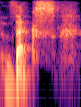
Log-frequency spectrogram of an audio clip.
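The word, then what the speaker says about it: Vaex: worked very closely with the folks who make vex which is spelled v-a-e-x to to scale the the data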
